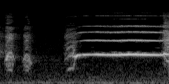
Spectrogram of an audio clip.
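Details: A lyrebird, a mimic of sounds from its environment such as chainsaws, camera clicks and a crying baby, gives two quick rough bursts. Then comes a long, steady, wailing tone that sounds almost human, like a drawn-out cry.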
